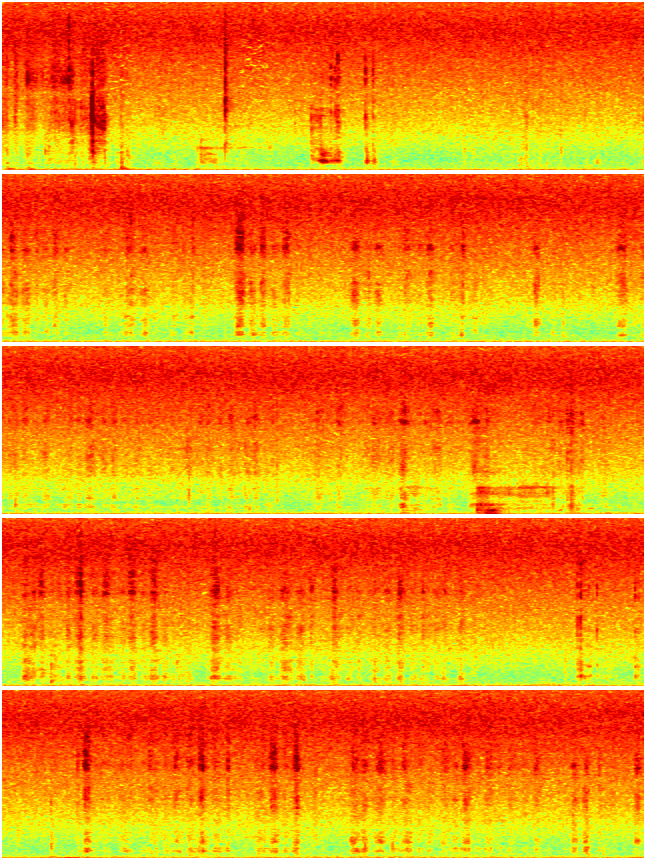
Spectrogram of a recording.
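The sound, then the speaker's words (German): A pen scratching on paper as a condemned prisoner writes his last letter to his mother in a cell: faint, continuous scribbling with a few slightly louder ticks and strokes. “Und den letzten Brief? Schreiben Sie noch hier. Dazu brauche ich nicht lange.”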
